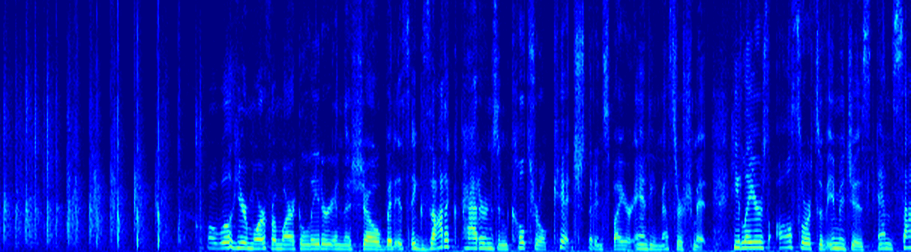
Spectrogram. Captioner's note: applause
